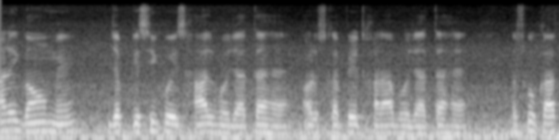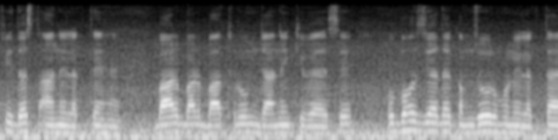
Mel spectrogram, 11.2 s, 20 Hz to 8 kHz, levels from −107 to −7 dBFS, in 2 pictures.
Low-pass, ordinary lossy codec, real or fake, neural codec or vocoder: 7.2 kHz; none; real; none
